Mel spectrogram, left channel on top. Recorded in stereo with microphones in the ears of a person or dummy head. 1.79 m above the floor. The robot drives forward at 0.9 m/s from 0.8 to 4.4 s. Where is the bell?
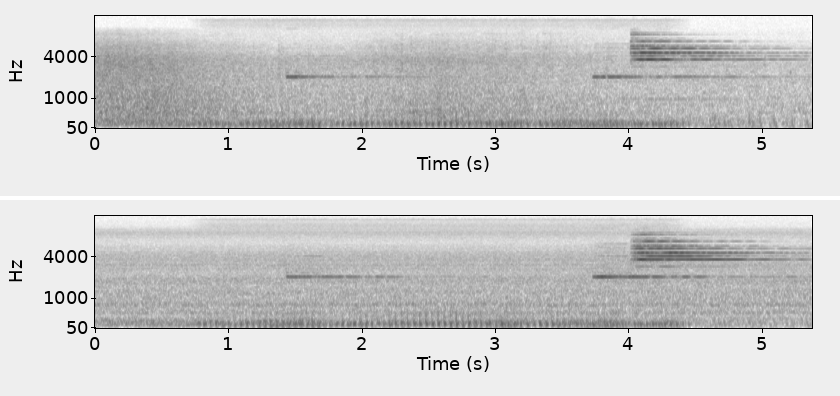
50° left (ahead or behind), 3 m; by 4.5 s 45° left (ahead or behind), 3.5 m.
